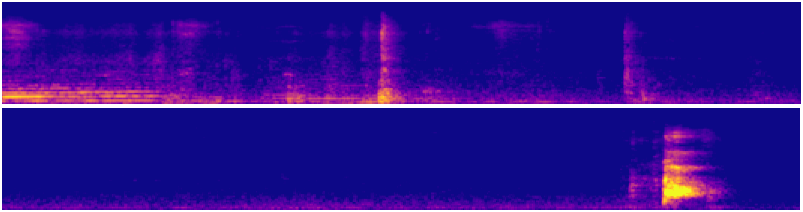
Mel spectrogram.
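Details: A Boston Terrier barks at his brother, another dog, giving a tonal, whining bark, then a few sharp barks spaced by long quiet gaps.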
